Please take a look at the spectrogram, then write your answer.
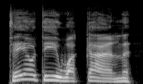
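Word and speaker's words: Teotihuacan: of Mexico City and the name of this is teot wakan Mexico it's kind of hard to pronounce but that's how you pronounce it in well I guess Mexican Spanish but I think that's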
